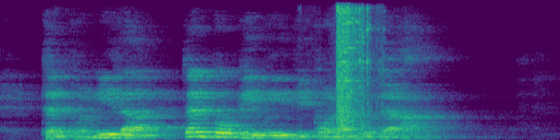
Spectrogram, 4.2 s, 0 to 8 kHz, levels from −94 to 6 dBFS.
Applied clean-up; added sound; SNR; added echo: none; Shatter; 6 dB; reverberation time 0.7 s.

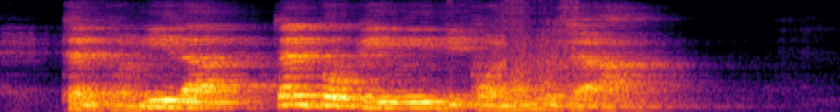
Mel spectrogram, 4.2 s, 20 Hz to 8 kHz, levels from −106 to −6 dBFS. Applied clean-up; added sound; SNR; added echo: neural separator model SepFormer DNS4.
